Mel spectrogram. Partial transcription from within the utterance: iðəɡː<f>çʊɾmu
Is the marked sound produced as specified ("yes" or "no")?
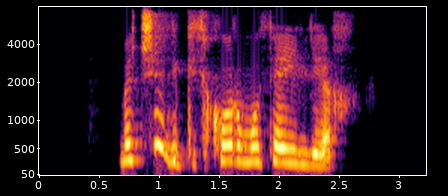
no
